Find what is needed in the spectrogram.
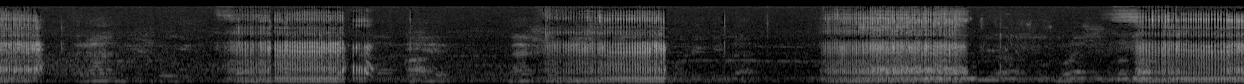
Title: Cat snoring in the sink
